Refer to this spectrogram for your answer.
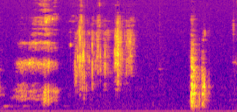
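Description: drinking water

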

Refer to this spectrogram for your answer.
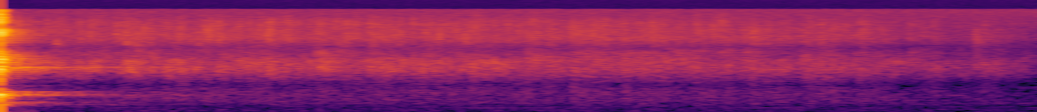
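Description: audience applauding

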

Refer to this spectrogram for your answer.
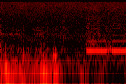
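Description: telephone beeping

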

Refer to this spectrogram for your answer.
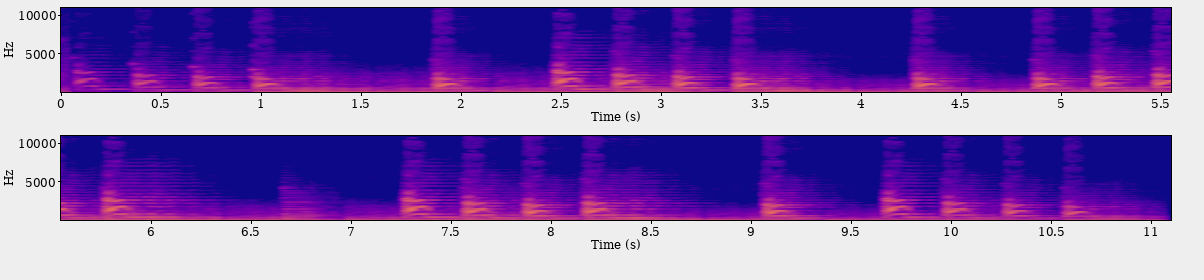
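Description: dogs barking

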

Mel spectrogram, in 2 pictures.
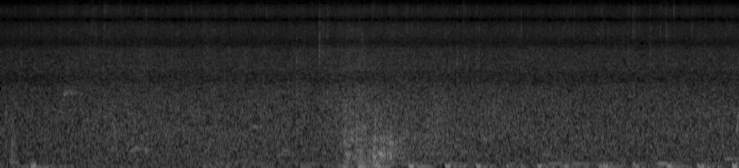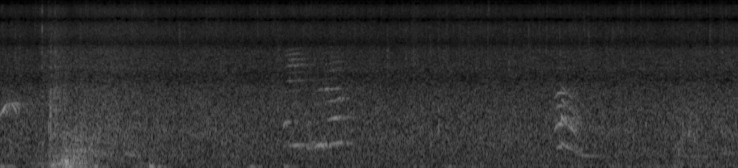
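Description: rain falling

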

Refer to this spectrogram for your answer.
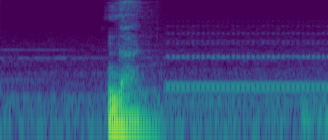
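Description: phone ringback tone

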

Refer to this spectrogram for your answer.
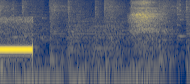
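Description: telephone ringing

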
